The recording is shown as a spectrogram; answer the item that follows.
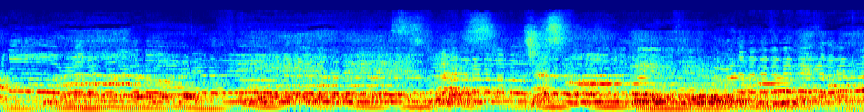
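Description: Gospel worship song sung by several voices through microphones, a woman leading with other singers joining in, over instrumental accompaniment with a sustained bass line.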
